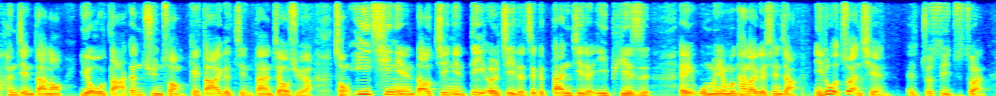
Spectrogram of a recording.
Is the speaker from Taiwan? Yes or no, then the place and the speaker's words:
yes; Taiwan; 我们台湾人啊，其实没有那么多的耐心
